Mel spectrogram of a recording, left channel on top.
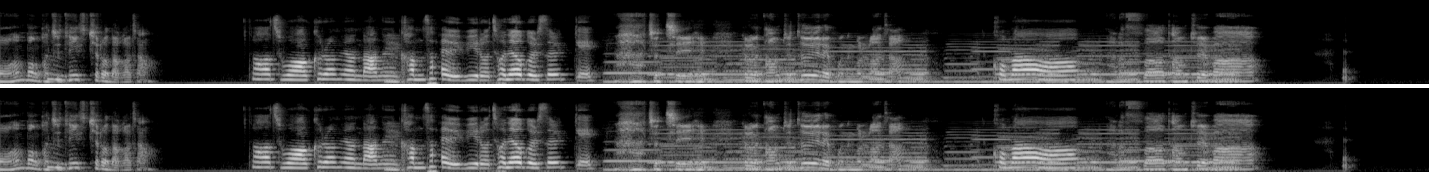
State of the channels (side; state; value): both; identical; correlation 1.00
